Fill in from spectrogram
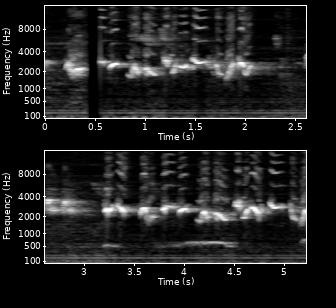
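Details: Robin singing a fast, chattering warble of slurred whistled notes around the mid-high range, with brief pauses and a deeper whistle near the end, over a steady low electrical hum.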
